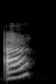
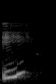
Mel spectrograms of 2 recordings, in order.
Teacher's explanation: Cuando decimos A, abrimos muy grande, E también y la O. Sin embargo, cuando hacemos la I, nuestra boca se ve mucho más cerrada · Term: vocales abiertas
